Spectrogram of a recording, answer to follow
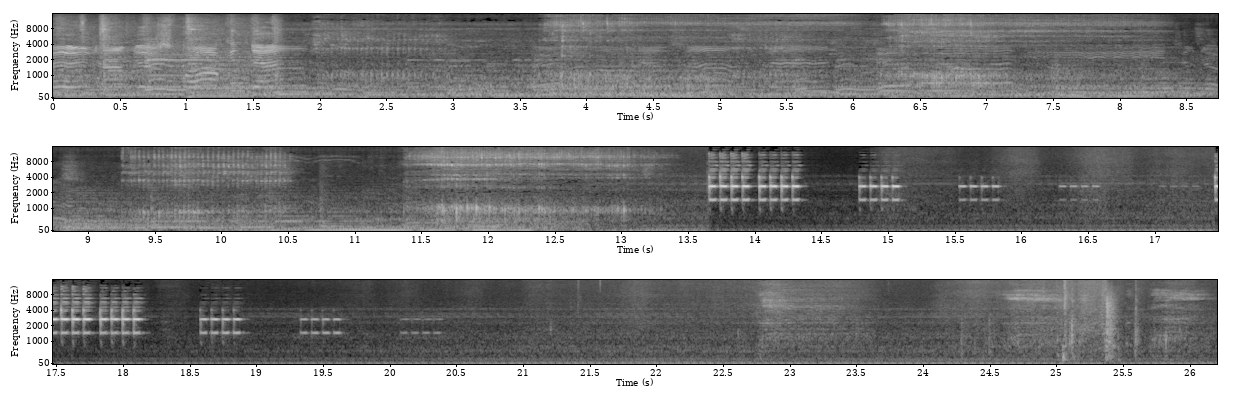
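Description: Background music for roughly the first half, then a phone alarm beeping: two runs, each a long beep followed by shorter, fading beeps. A steady low machinery hum from the boat's cabin runs under the alarm.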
